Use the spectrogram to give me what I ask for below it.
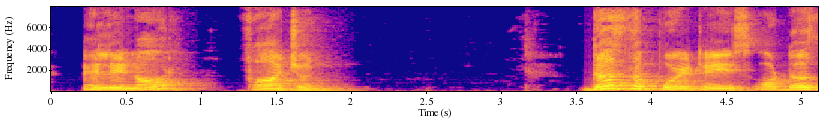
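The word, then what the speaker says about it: Eleanor Farjeon: How it is pronounced? Eleanor Fajon.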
